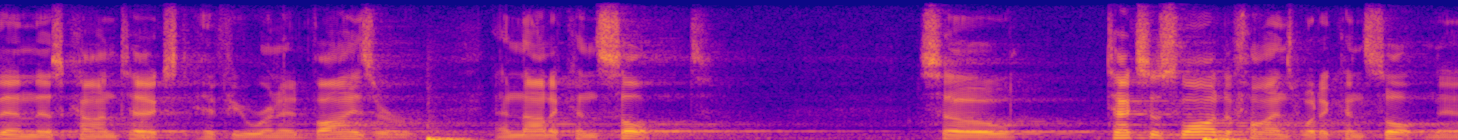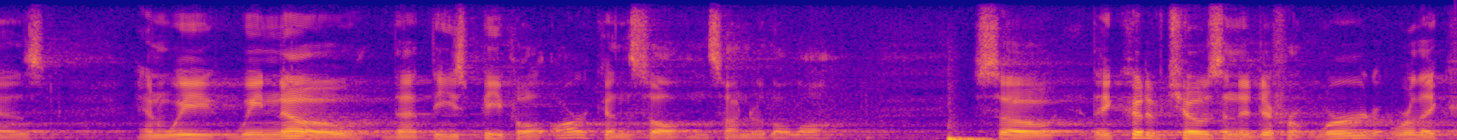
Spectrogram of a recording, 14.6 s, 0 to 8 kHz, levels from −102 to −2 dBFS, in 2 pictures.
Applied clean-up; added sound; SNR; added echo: none; Bass drum; 4 dB; none.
